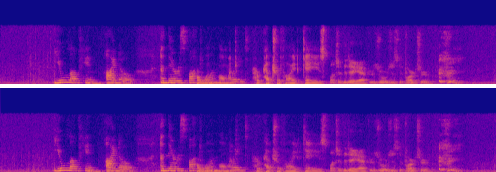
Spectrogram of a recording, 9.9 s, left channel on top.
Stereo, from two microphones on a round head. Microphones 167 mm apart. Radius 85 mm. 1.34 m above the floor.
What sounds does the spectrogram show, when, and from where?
1.1 s a woman speaking: 50° right (ahead or behind), 2.5 m; by 4.9 s 85° right, 3 m
3.9 s a man speaking: 55° left (ahead or behind), 1.0 m
6.6 s a man speaking: 70° right (ahead or behind), 2.0 m
8.8 s a cough: 10° right (ahead or behind), 1.5 m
